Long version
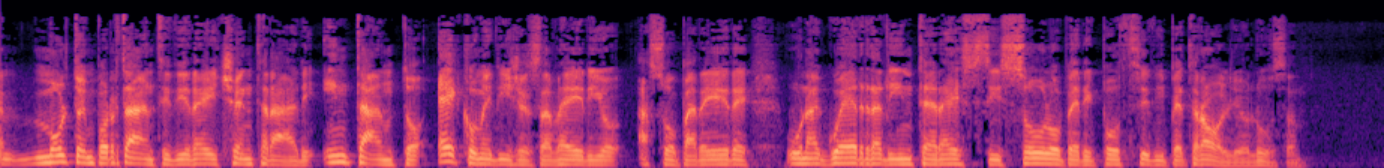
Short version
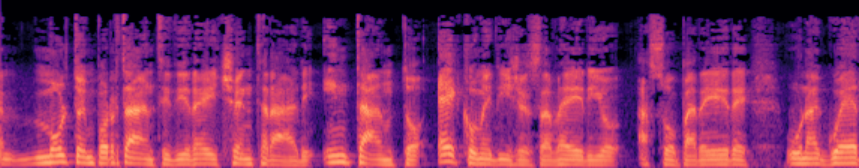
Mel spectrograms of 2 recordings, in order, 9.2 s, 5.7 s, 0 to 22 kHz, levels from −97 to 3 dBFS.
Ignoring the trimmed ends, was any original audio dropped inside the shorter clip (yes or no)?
no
